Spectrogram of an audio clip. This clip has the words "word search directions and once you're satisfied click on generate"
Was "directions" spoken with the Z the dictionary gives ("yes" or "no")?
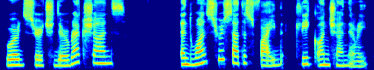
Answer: no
